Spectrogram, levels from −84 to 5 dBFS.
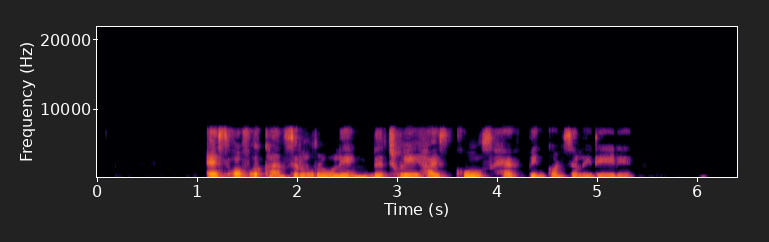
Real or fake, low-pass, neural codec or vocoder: fake; 7.2 kHz; codec, 16 kHz, 4 kbps, X-Codec, HuBERT features, trained on LibriSpeech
